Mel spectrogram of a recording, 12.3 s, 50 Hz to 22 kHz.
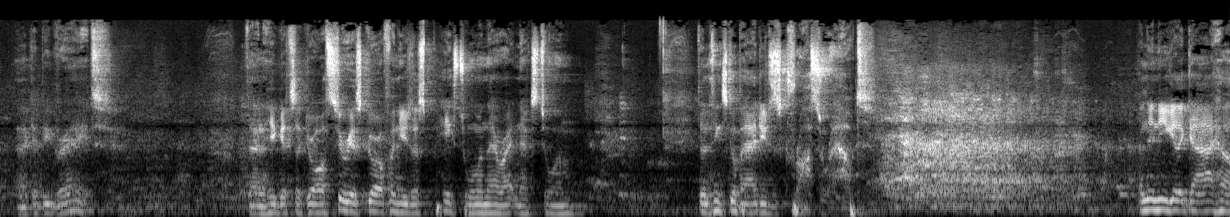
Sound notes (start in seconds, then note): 8.7 audience laughing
